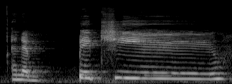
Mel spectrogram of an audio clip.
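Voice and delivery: drawn-out whiny sneer; whiny bitchy. Shown as a demonstration. Mocking Hennessy's complaining, slow whiny drawl. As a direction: stretch it out like a spoiled whiner. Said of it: "wah, wah, wah, me tone".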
